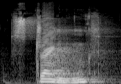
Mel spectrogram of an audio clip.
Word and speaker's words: strength: have to say determine strength strength with the th sound at the end strength apparatus would you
